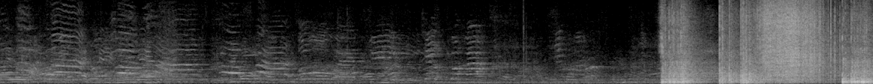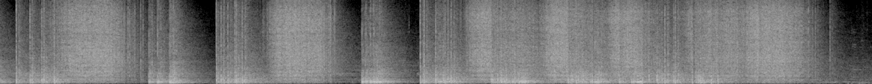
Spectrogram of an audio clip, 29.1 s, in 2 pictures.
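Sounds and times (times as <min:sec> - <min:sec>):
fireworks bangs and bursts: 0:11.0 - 0:28.5
fireworks crackling: 0:11.0 - 0:28.7.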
